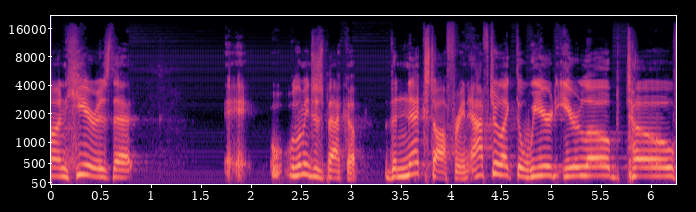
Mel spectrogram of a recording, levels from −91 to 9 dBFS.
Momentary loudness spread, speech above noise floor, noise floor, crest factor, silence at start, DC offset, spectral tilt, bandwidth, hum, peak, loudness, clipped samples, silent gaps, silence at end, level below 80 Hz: 10 LU; 39 dB; -53 dBFS; 14 dB; 0 s; under 0.1%; -4.5 dB/octave; 17.5 kHz; 60 Hz at -40 dBFS; 0 dBFS; -15 LUFS; under 0.1%; none; 0 s; -56 dBFS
